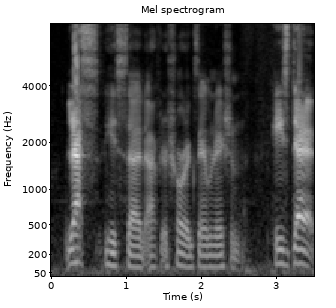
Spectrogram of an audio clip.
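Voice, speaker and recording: Using a put-on character voice, a man speaks at a fairly low pitch in a very clean recording with a silent background. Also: moderate pace. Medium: read story. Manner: gruff, commanding.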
